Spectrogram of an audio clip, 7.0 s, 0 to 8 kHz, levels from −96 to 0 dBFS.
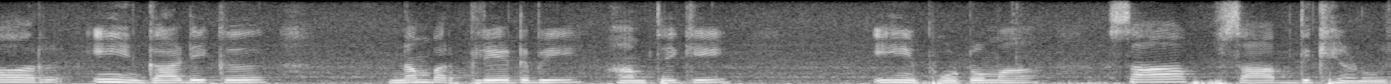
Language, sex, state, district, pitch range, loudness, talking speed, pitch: Garhwali, female, Uttarakhand, Tehri Garhwal, 175-210 Hz, -15 LUFS, 130 wpm, 200 Hz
